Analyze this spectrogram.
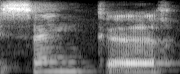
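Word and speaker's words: cinq heures: Добавляем слово «эр» и произносим вместе «сэнкэр» – 5 часов.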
